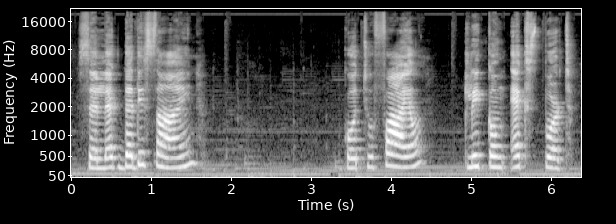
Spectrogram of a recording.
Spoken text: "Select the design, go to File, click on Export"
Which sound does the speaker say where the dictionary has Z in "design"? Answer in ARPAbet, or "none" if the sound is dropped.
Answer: S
